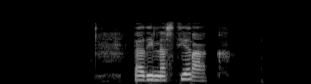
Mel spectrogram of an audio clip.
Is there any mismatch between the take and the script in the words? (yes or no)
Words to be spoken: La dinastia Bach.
no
